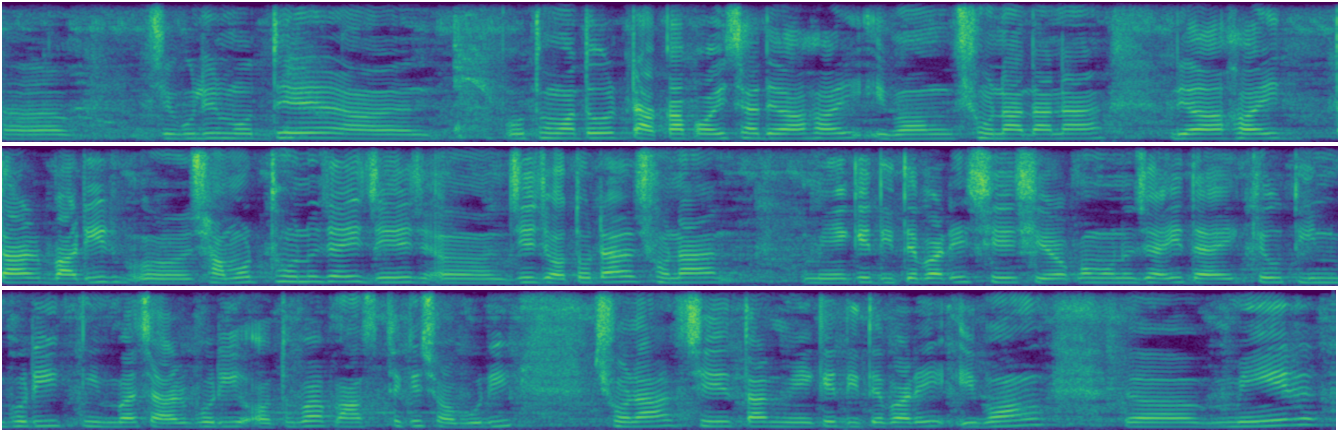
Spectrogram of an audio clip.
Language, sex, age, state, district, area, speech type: Bengali, female, 60+, West Bengal, Purba Bardhaman, urban, spontaneous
